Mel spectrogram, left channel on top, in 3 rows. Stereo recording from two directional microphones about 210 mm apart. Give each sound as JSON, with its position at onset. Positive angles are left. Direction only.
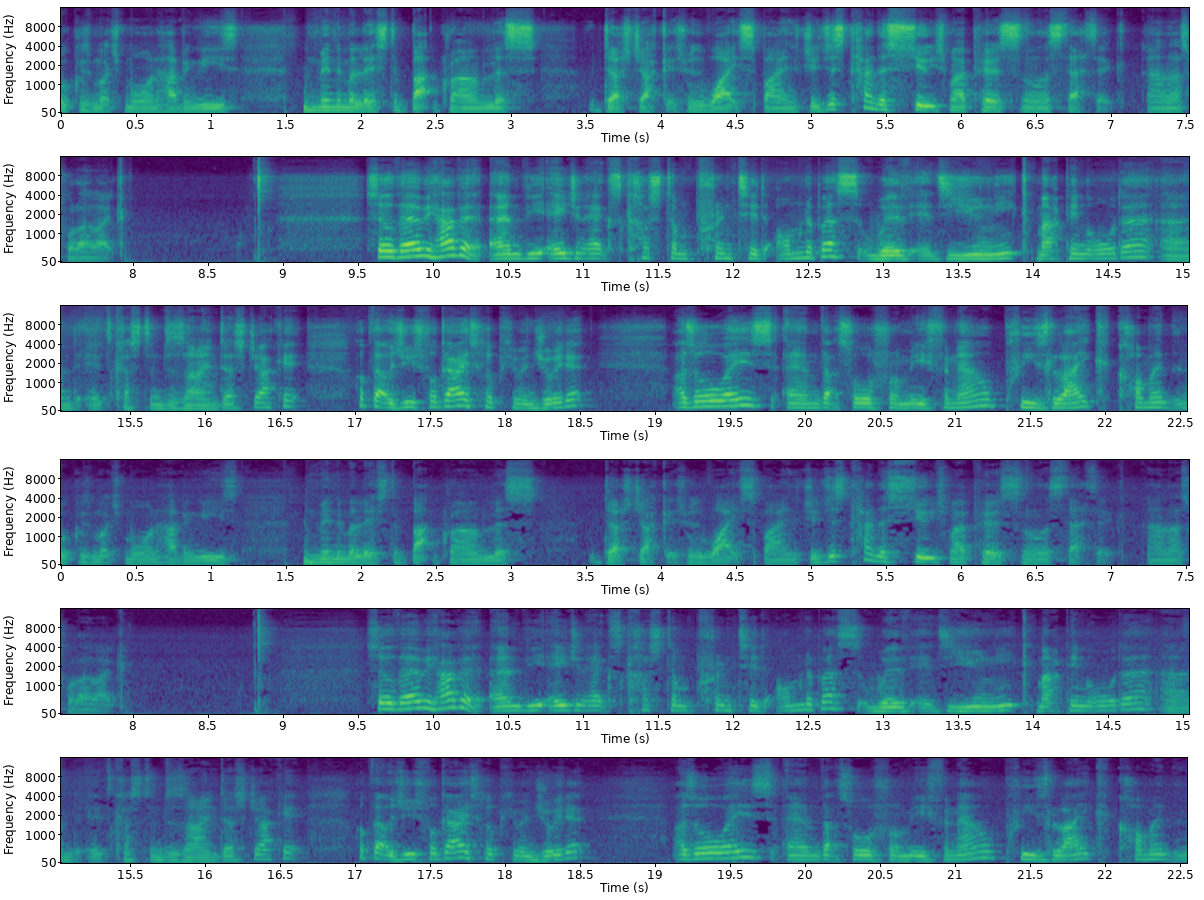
{"t": 0.1, "sound": "speech", "side_deg": 25}
{"t": 9.6, "sound": "speech", "side_deg": 25}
